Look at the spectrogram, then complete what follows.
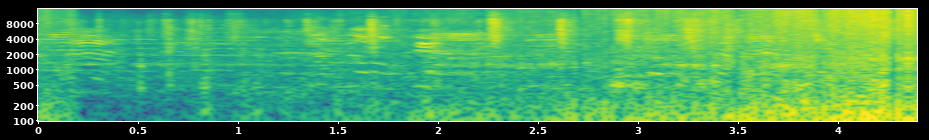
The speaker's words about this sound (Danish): Man kan høre børnene. Det forstyrrer mig. Det er for mange indtryk. Jeg har lige lukket mine øjne. Og så åbner jeg ørerne, og så kan jeg høre børn lege.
